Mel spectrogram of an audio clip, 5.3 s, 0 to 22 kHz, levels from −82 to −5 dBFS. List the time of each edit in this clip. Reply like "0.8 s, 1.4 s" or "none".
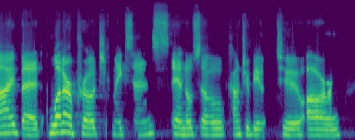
1.5 s, 3.4 s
